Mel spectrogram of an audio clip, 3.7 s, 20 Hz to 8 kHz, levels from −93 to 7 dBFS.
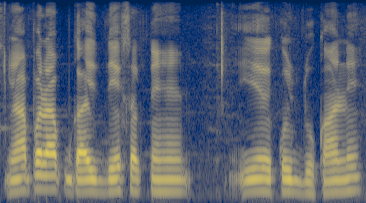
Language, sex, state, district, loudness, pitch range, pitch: Hindi, male, Madhya Pradesh, Bhopal, -16 LUFS, 130-140 Hz, 130 Hz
